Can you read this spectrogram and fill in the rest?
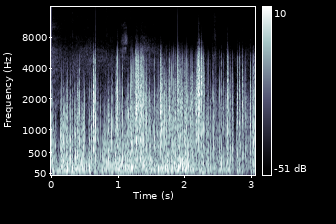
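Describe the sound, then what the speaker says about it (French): Strong, steady storm wind roars across the microphone for the whole stretch, a dense rushing gust with no pauses, during Storm Fabien near Vitré, France. "vent commence à souffler, la tempête se lève"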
